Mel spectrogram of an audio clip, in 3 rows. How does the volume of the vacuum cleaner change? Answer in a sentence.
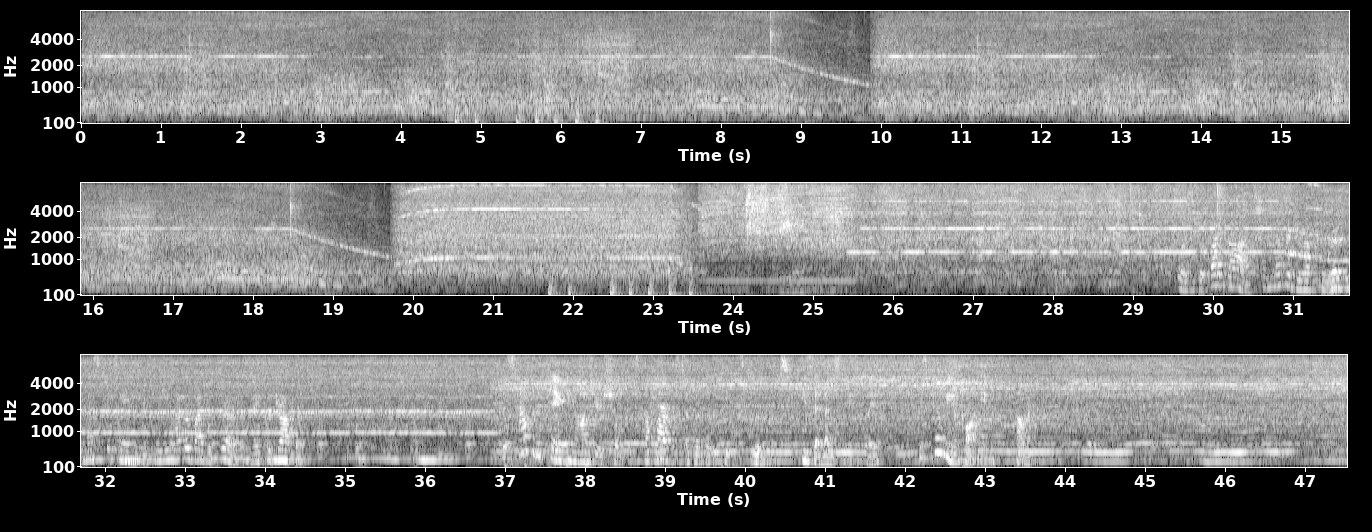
The loudness of the vacuum cleaner stays about the same.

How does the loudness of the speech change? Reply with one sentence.
The volume of the speech stays about the same.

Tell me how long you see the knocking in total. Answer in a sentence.
The knocking can be heard for 5 seconds in total.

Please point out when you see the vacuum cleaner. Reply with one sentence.
You can hear the vacuum cleaner from 0.0 to 47.4 s.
